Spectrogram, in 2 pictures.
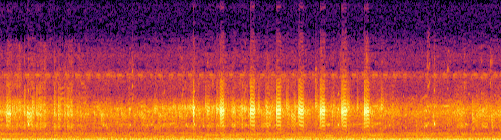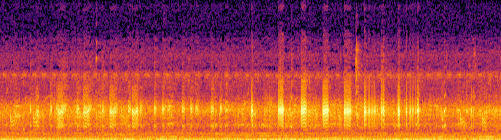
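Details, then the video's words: Frogs calling at sunset in a field in Cambodia: dense, rapid clicking pulses with high trilled notes in bursts, over a steady background chorus of insects. "SUNSET with Frog sound at the field"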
